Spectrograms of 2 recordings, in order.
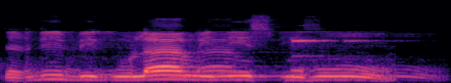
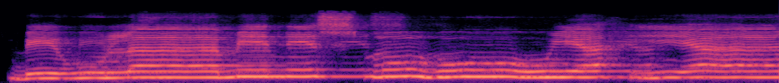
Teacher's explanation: Jadi apa tanwin ketemu alif tuh harus ada nun kecil, Bunda.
